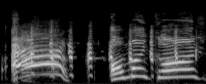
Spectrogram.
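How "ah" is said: high, loud mock scream. Friend reenacts screaming at the bug in the apple. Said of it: "you started screaming".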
